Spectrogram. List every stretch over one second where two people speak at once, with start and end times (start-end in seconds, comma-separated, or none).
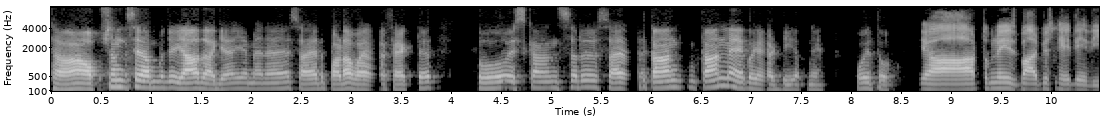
none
